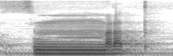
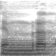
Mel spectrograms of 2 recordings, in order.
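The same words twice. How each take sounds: First: The first syllable is nasalized through the nose. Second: The first syllable is plain, without nasalization. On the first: The speaker calls it right. "से नाक के साथ आवाज़ें चाहिए" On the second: The speaker calls it wrong. "सिमरत नहीं कहना इसको"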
